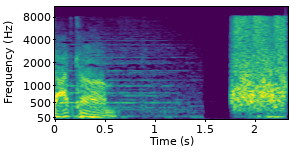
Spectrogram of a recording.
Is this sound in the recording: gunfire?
yes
